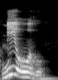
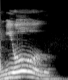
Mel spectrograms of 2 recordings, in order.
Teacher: percebam que o é forte nessa palavra é miolo e ele é fechado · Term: o fechado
